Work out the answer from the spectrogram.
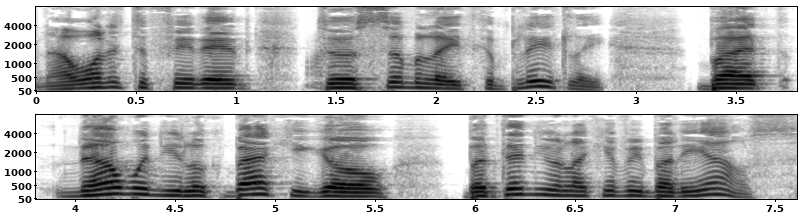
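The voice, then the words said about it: Israeli accent. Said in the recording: “I came here at 16 from Israel ... To this day, I still have an accent”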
